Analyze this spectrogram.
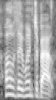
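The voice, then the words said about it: Put-on British accent. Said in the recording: “You put on your British accent.”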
